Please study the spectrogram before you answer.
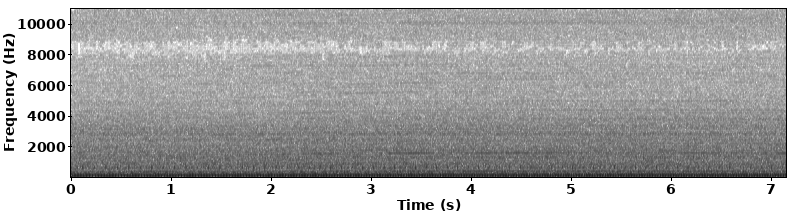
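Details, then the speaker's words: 1965 John Deere 1010 with suspect maintenance, Stanley muffler, about 1000 rpm: a constant heavy drone with busy mechanical clatter; the gearbox is noticeably noisier than the 1963, cause not identified. "third gear is a little bit quieter but there's still a one sounds to be to me anyway a fairly significant amount of noise as compared to the 63 in first and second GE"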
